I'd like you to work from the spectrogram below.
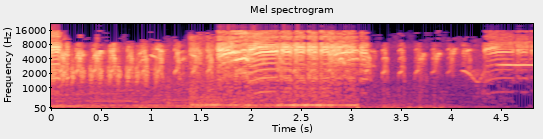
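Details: Lure recording of noisy small birds for trapping: a quick series of rhythmic chips gives way to a dense burst of squeaky, overlapping whistles, then sparser chirps and a single downslurred note, over a steady low hum.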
